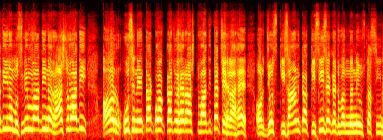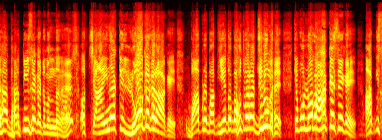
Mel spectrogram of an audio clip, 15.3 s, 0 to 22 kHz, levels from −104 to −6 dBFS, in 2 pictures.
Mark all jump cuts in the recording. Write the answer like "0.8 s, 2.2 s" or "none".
9.2 s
